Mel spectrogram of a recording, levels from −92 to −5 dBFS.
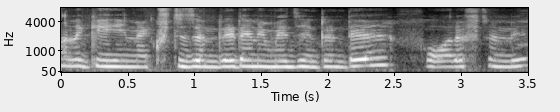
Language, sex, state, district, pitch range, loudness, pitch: Telugu, female, Andhra Pradesh, Visakhapatnam, 270-295 Hz, -16 LUFS, 275 Hz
